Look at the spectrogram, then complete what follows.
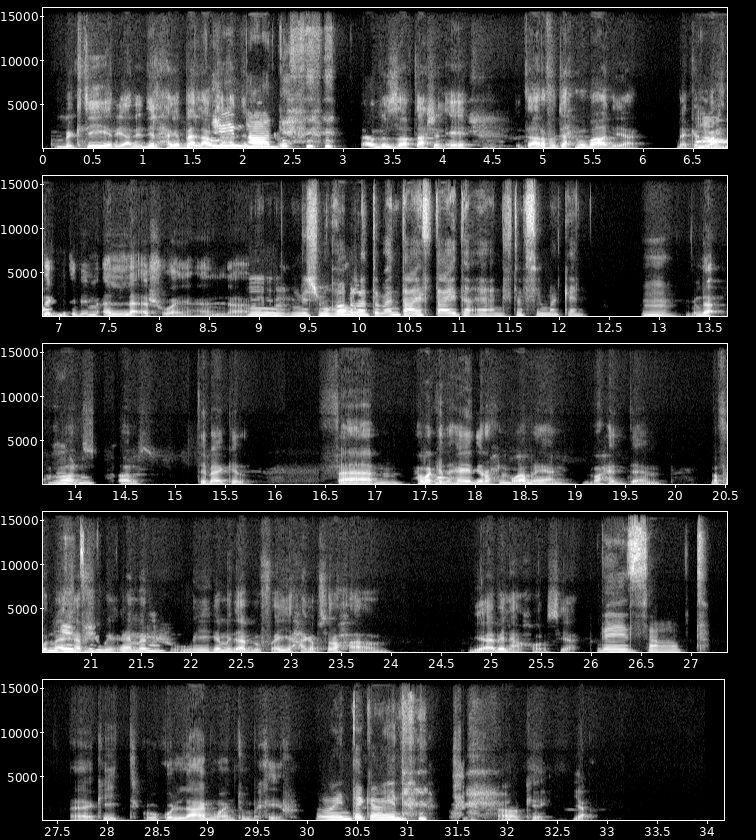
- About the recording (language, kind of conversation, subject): Arabic, unstructured, إزاي تقنع صحابك يجربوا مغامرة جديدة رغم خوفهم؟
- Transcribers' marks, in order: laugh; unintelligible speech; other background noise; tapping; laugh; chuckle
